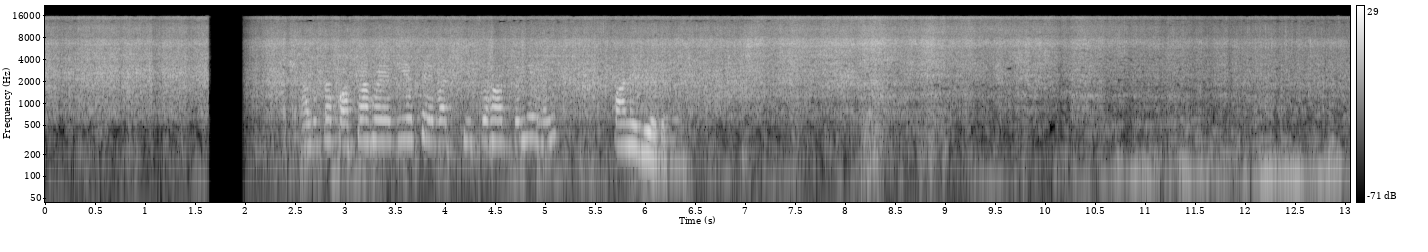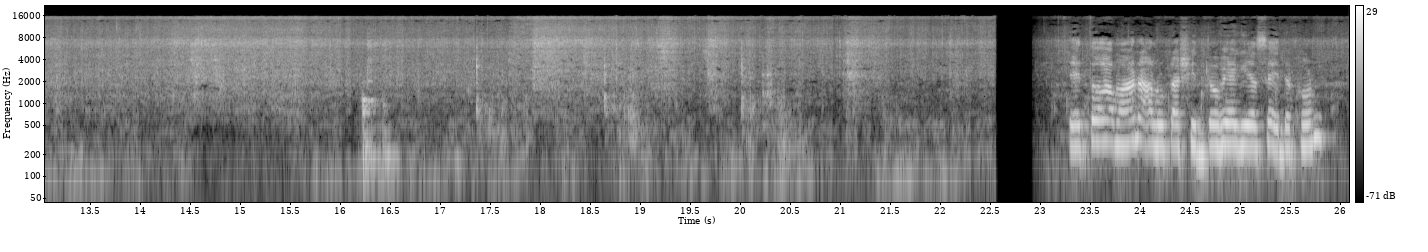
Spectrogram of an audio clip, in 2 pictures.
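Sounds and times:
food sizzling in hot oil: 0.0 - 26.0
metal spatula scraping pan: 17.3 - 21.3.

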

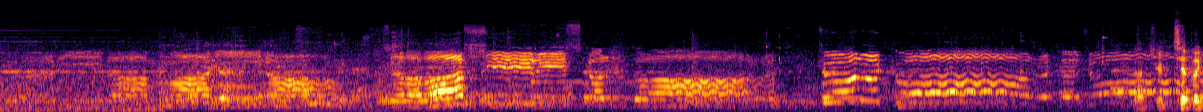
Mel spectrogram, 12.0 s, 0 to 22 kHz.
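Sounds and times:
man singing operatically: 4.0 - 12.0.

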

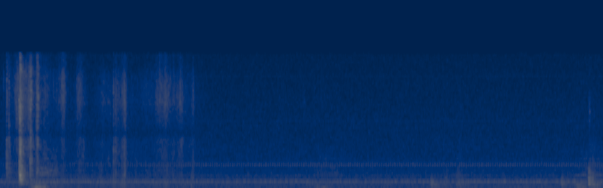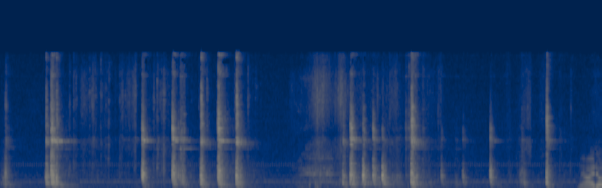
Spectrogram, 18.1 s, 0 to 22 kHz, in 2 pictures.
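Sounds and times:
metal pipes clanking: 8.9 - 10.3, 11.2 - 13.0, 14.2 - 17.6.

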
